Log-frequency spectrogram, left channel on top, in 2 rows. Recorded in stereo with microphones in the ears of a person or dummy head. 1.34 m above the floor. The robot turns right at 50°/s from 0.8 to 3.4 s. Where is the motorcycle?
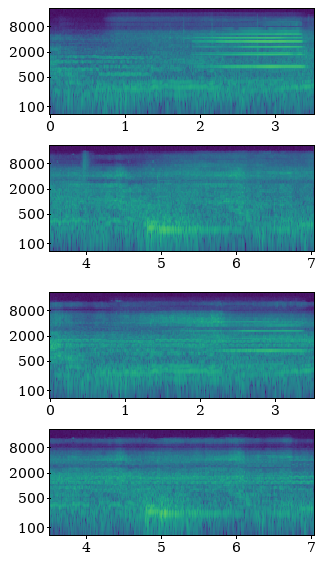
125° right; by 7.1 s 5° left.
